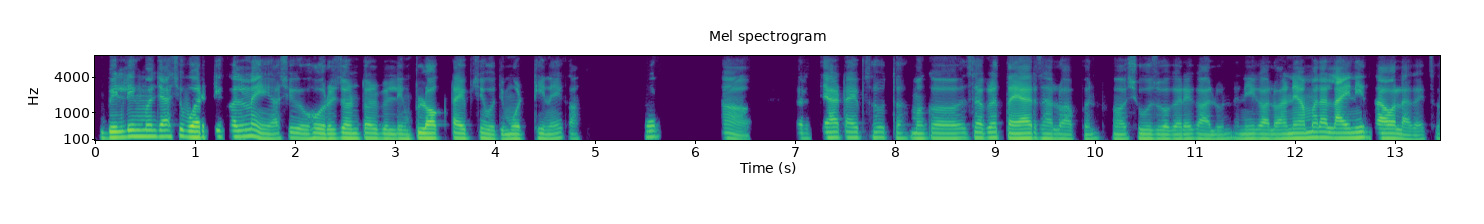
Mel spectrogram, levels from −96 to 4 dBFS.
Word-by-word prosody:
Building 155 +4 +5
म्हणजे 170 0 +3
अशी 170 +2 0
vertical 155 +1 +4
नाही 155 -9 +2
अशी 125 +4 -4
हॉरिझॉन्टल 125 +1 +1
बिल्डिंग 120 -1 -1
ब्लॉक 130 -1 +5
टाइपची 125 0 0
होती 115 -2 -2
मोठी 115 +2 -2
नाही 120 +3 -3
का? 120 - -9 0.7
तर 160 0 0 0.7
हां, 115 -7 -3 0.5
तर 130 -1 -7
त्या 145 0 +3
टाइपच 145 0 -4
होतं. 135 -2 -6
मग 125 0 -3
अ, 125 0 -1
सगळं 140 0 0
तयार 130 +1 +4
झालो 120 -2 -3
आपण. 110 +1 -7 0.3
शूज 115 -1 -3
वगैरे 115 0 -2
घालून 110 -1 -4
निघालो 115 0 -2
आणि 120 +2 +1
आम्हाला 145 +3 +2
लाईनीत 135 +2 +3
जावं 130 -1 +4
लागायचं 105 +1 -6
125 Hz, 155 wpm, -21 LUFS, 115-140 Hz, 0.7 s, बिल्डिंग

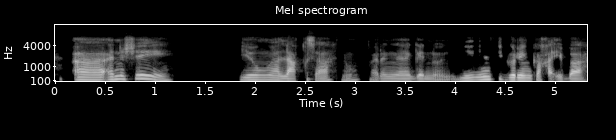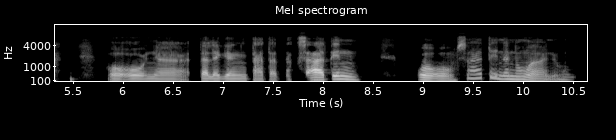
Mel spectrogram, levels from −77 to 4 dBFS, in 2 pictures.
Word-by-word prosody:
Ah, 160 0 +5
ano 200 +3 +3
siya, 230 +4 +2
eh, 165 -8 +1 0.8
yung 150 0 0
Laksa, 120 -1 0
'no, 125 +7 -11
parang 120 -1 -5
nga 115 - -1
ganun. 110 -1 -4
'Yon 145 +3 +1
yung 180 - 0
siguro 150 -6 +3
yung 140 - -2
kakaiba 115 -5 +1 0.5
oo, 110 -1 +1
na 105 -2 -5
talagang 115 -1 0
tatatak. 110 0 -7
Sa 160 0 +7
atin 195 -4 +1 0.6
oo, 135 -4 +1
sa 250 - -3
atin 225 -6 -4
ano 185 -4 -1
nga, 125 -3 -1
'no, 170 -4 -14
140 Hz, 150 wpm, -22 LUFS, 115-165 Hz, 0.8 s, Sa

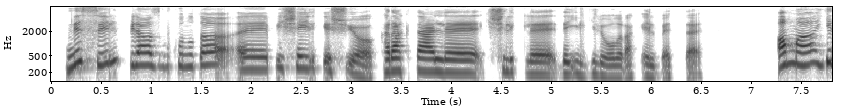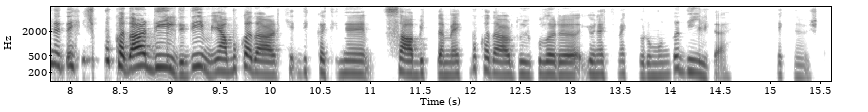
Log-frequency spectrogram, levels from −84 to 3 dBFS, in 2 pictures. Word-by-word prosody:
nesil 335 +4 +1
biraz 295 -1 +1
bu 265 - -16
konuda, 300 +6 -1
eee, 235 0 -1
bir - - -7
şeylik 245 0 -3
yaşıyor. - - -2
Karakterle, 210 -2 +2
kişilikle 185 -5 -3
de 180 - 0
ilgili 170 -1 -9
olarak 145 0 -5
elbette. 150 -2 -7 0.8
Ama 310 +1 +6
yine 310 -6 +1
de - - +1
hiç 400 +6 -10
bu 380 - 0
kadar 275 -1 +8
değildi, 245 -10 +2
değil 275 -1 +1
mi? 185 - -7
Ya, 210 -1 +3
bu 240 - -5
kadar 185 -9 +3
k 220 -1 -15
dikkatini 190 -2 -6
sabitlemek, 180 0 0
bu 245 - -8
kadar 185 -7 -1
duyguları 175 0 -2
yönetmek 180 0 -9
durumunda 170 +7 -8
değildi 180 -7 -8 0.4
teknoloji. 155 -2 -19
205 Hz, 140 wpm, -24 LUFS, 180-265 Hz, 0.8 s, kadar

